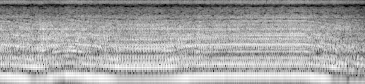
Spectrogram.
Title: indica engine noise problem #engine #tatamotors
